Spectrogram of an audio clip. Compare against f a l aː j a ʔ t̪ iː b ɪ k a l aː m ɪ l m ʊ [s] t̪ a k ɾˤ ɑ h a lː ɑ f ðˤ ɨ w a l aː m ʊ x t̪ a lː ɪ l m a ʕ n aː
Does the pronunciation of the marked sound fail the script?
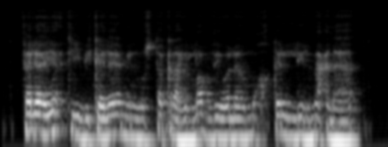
no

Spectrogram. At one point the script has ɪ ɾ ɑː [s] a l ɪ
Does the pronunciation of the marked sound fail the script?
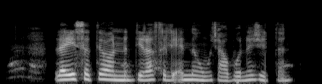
no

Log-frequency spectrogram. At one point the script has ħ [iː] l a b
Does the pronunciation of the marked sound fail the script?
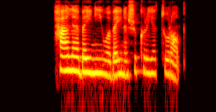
yes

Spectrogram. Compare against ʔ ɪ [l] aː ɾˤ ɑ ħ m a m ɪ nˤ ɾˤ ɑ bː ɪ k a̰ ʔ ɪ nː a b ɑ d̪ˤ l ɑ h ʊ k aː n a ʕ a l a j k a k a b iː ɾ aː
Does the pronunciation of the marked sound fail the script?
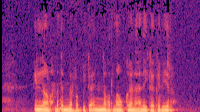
yes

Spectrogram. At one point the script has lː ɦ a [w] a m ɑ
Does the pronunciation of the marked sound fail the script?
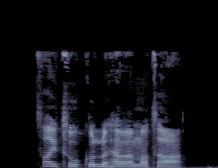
no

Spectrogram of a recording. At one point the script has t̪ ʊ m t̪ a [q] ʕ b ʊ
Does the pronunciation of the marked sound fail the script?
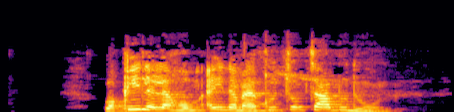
yes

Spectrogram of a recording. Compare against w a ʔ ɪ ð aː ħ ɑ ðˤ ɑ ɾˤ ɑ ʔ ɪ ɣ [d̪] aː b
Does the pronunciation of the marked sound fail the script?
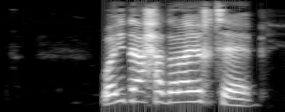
yes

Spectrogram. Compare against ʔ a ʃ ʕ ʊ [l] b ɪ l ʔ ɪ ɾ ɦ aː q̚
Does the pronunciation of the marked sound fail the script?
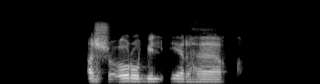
yes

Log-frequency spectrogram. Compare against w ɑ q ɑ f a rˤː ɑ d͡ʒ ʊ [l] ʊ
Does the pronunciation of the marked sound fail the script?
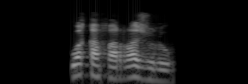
no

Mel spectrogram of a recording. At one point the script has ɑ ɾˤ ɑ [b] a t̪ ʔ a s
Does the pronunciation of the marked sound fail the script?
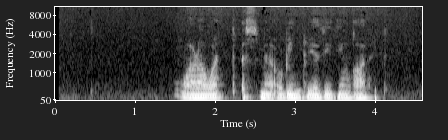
yes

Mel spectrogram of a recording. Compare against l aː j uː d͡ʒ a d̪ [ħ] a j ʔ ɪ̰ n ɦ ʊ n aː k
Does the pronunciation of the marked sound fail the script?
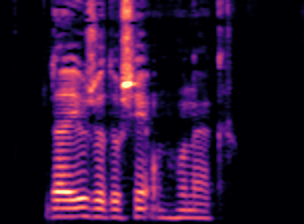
yes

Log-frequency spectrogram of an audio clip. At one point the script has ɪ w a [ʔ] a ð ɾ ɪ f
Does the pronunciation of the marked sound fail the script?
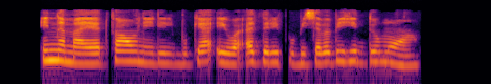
no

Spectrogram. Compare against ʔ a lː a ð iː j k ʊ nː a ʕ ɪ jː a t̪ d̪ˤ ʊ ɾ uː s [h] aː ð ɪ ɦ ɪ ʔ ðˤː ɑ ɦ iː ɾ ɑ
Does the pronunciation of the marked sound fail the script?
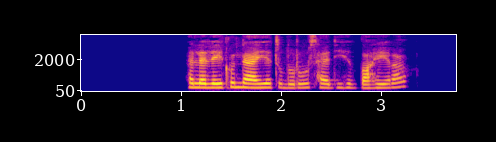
no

